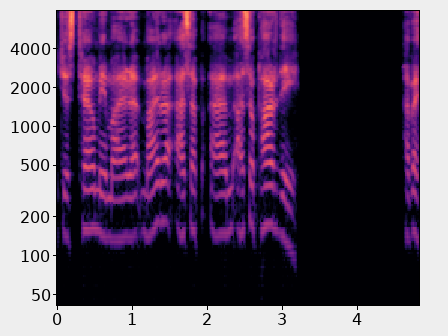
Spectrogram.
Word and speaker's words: Azzopardi: If I get your name wrong, just tell me, Myra. Myra Azzopardi.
